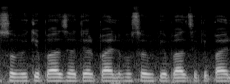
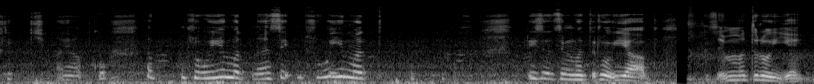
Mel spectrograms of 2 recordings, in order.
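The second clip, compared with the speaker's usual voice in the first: high, tender coaxing; consoling; 6 semitones higher, 4 dB quieter than usual. Acted. Payal begs Poonam not to cry, consoling her. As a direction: gently plead with her to stop crying.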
